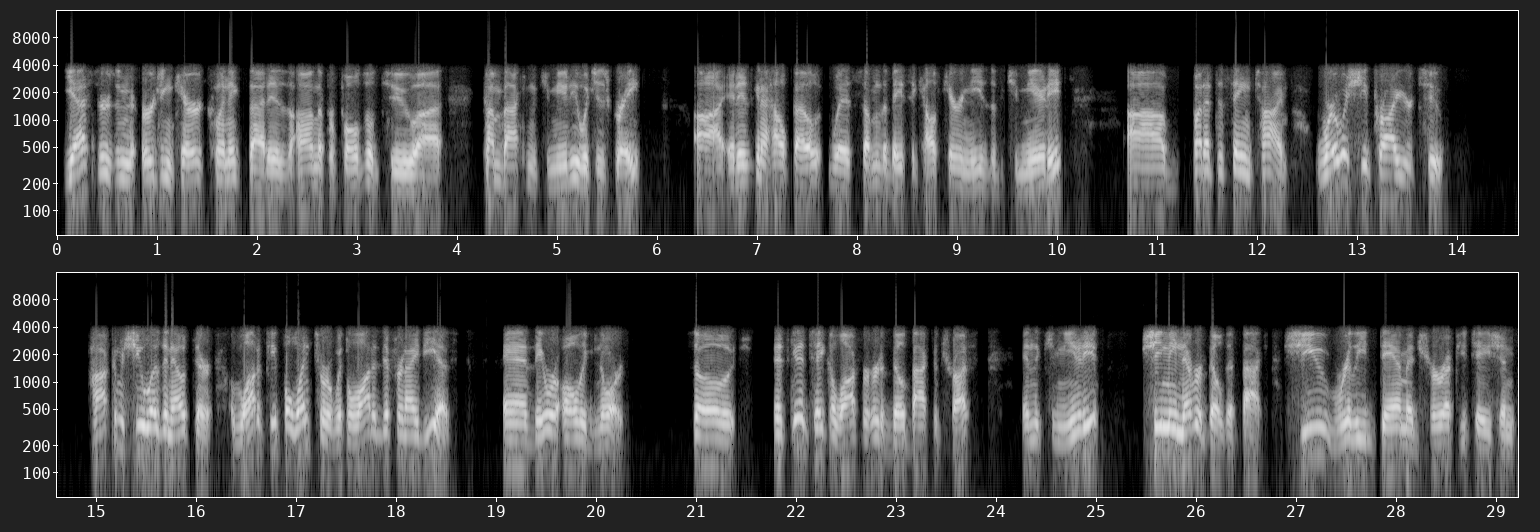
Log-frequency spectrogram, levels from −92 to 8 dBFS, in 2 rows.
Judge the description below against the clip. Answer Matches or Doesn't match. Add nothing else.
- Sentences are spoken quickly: Matches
